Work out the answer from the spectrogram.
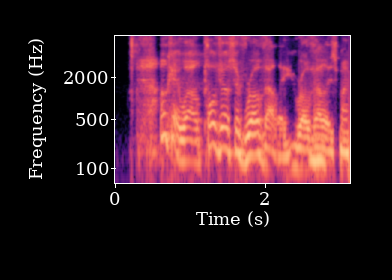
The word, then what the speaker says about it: Rovelli: Rovelli is my name. And we actually pronounce the LVX as light, the Gnostic Church of Light.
